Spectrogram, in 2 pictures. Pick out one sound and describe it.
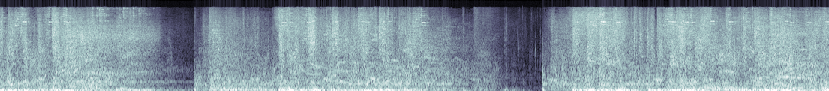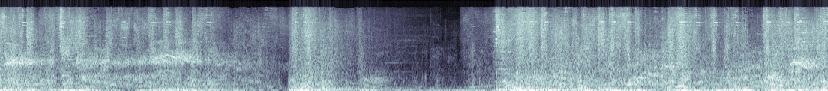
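Magic spells blast and crackle in a fast fantasy battle.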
